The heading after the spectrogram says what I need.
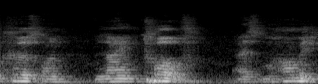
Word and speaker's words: Muhammad: and his actual he he actually would have wrote his name different it would have been pronounced as Muhammad or Muhammad or Muhammad but not muhamed so it was actually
